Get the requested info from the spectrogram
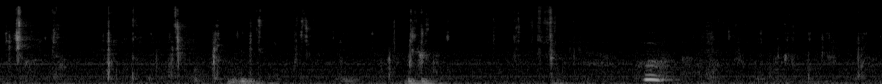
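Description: Close-miked chewing and mouth clicks of a person eating deep-dish pizza, with a bite taken about four seconds in. A short low hum from the eater's voice comes about six and a half seconds in.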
